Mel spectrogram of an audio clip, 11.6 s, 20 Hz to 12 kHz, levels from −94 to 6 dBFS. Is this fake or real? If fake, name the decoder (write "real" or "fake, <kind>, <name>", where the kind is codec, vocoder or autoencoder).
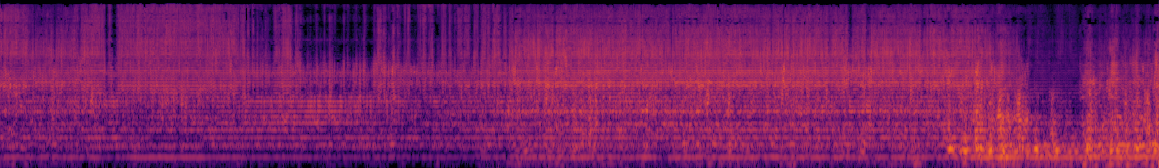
fake, vocoder, BigVGAN v2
